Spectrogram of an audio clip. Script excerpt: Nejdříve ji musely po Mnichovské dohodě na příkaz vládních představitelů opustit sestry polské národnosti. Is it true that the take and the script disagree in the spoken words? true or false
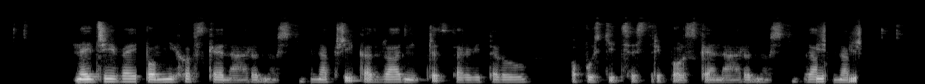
true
